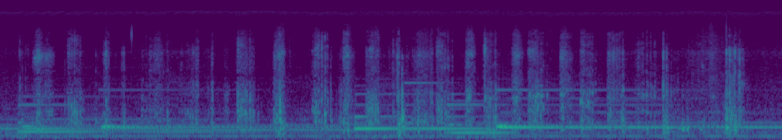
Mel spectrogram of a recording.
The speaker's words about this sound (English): Those are grown-up scissors. Yep. Oh, I used to use the kind that were about that big. You know, and had the rounded edge on them. Yep. That was the best kind for a small boy.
